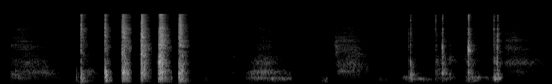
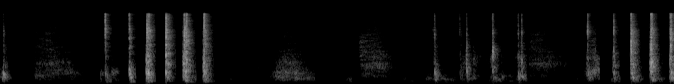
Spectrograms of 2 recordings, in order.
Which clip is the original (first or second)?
second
